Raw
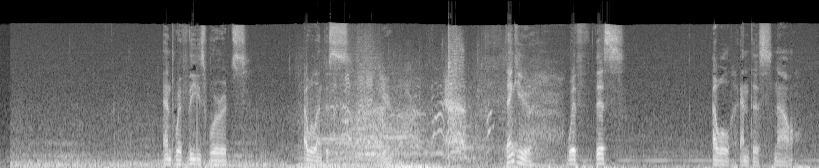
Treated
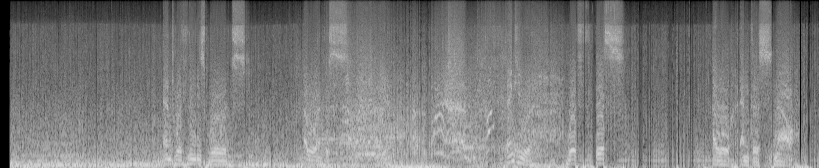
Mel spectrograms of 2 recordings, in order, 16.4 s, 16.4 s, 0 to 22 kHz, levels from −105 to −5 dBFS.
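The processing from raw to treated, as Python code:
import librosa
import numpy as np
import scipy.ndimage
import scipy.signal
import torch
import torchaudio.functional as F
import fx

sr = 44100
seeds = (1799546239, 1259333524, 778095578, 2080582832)

y = fx.peak_eq(x, sr, hz=fx.line((15.26, 140.0), (15.81, 760.0)), db=14.0, octaves=1.5, at=(15.26, 15.81), fade=0.02)
y = fx.fuzz(y, sr, gain_db=33.0, gate_db=-34.0)
y = y * librosa.db_to_amplitude(-9.0)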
